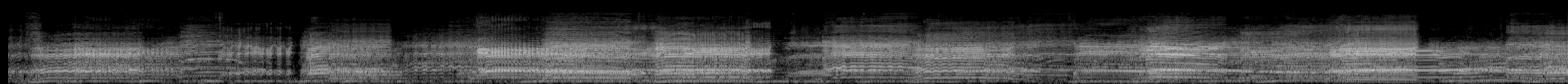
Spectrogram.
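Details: Lambs meeting their mothers, Sinop, Turkey: a dense chorus of overlapping wavering bleats, high lamb cries mixed with deeper ewe calls, nearly continuous with brief dips, one voice calling out briefly at the end.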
